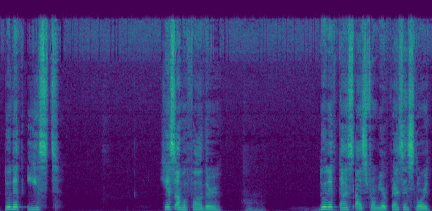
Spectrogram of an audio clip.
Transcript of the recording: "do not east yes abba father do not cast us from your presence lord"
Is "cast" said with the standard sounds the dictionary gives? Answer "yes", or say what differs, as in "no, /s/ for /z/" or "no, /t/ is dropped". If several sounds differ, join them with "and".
no, /t/ is dropped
